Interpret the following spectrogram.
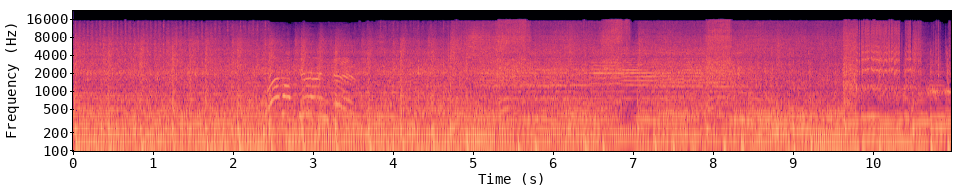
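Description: Music with a steady beat laid over a Chevrolet Corvette Stingray's V8 engine revving through a burnout, its rear tyres spinning.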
